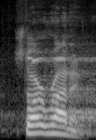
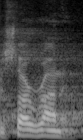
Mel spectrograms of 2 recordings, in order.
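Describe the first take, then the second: First: Louder, higher barked order; coach command. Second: Said in the usual way. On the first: Retold or imitated. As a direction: bark the order sharply. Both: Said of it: "Favorite thing Coach says".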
